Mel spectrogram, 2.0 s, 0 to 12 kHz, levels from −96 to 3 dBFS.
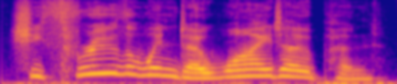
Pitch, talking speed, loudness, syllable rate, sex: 225 Hz, 180 wpm, -15 LUFS, 4.3 syllables/s, female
